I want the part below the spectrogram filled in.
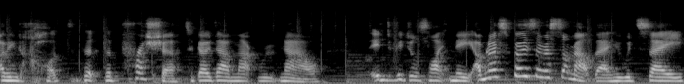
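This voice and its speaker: Music plays behind a woman with a fairly low pitch. She speaks at a moderate pace with ordinary pitch variation. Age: 60s. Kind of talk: interview answer.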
